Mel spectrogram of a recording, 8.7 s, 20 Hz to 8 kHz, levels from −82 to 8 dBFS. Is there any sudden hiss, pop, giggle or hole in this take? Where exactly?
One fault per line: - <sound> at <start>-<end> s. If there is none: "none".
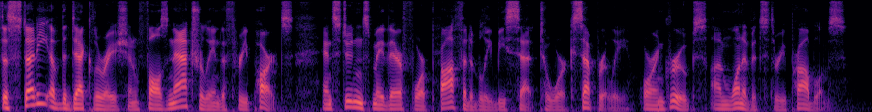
- dropout at 4.3-4.4 s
